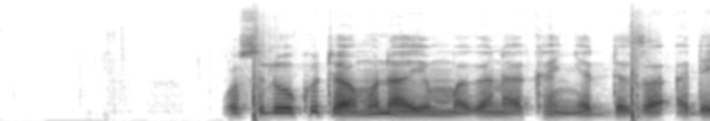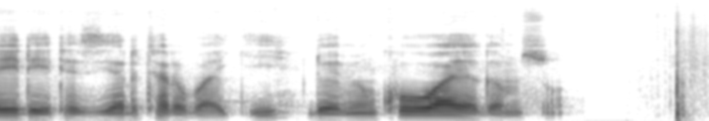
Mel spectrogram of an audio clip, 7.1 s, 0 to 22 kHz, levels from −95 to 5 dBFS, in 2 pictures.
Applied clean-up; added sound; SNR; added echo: none; Wood; 20 dB; none.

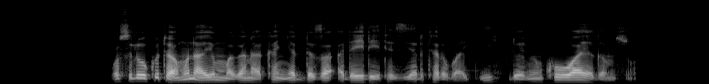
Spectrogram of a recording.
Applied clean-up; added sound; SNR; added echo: none; none; none; none.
